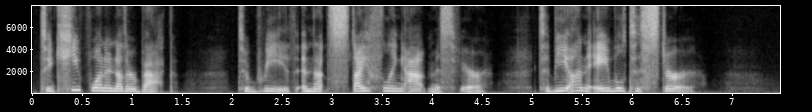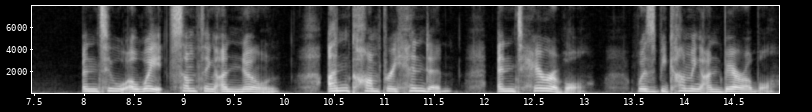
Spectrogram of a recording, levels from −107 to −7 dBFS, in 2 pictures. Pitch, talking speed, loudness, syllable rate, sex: 225 Hz, 110 wpm, -19 LUFS, 4.7 syllables/s, female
